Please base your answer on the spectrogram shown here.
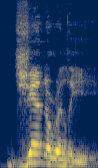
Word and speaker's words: generally: y sigamos con generally generally recuerden aquí la g no es general no digan ye no es una y no es y es se acuerdan como cuando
